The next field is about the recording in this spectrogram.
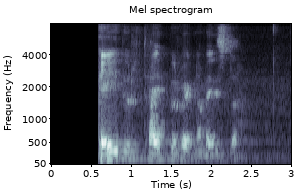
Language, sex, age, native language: Icelandic, male, 60-69, Icelandic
